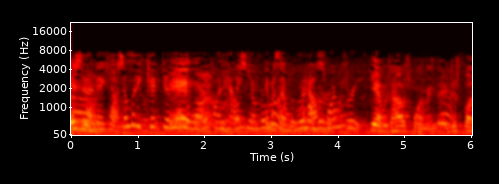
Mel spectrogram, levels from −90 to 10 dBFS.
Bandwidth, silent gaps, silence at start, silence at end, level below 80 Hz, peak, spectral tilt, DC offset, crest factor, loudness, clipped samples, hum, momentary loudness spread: 8 kHz; none; 0 s; 0 s; -52 dBFS; -16 dBFS; -4.5 dB/octave; under 0.1%; 18 dB; -35 LUFS; under 0.1%; none; 8 LU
